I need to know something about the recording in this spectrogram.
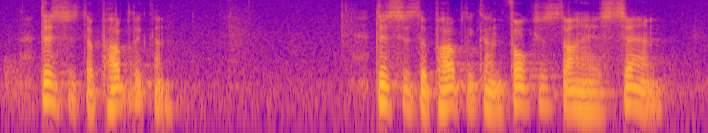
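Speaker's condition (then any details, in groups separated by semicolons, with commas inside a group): ALS; at least a couple of months since diagnosis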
